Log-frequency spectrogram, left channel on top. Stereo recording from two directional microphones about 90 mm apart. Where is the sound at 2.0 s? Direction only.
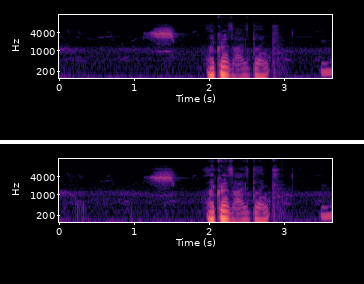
25° right (ahead or behind).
